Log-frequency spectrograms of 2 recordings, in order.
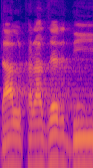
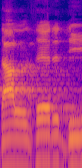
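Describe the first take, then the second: First: Final "দি" held long; drawn-out vowel. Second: Final "দি" cut short; quick short vowel. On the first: Teacher demonstrating khara jer, long "দি". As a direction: stretch the last "দি" for one alif. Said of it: "একালিপ টেনে পড়তে". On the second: Teacher demonstrating normal jer, short "দি". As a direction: keep the last "দি" brief, not held. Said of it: "তাড়াতাড়ি করতে হয়". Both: Shown as a demonstration.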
